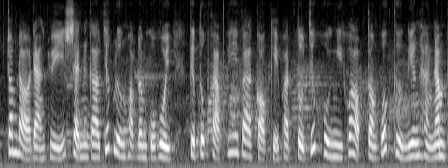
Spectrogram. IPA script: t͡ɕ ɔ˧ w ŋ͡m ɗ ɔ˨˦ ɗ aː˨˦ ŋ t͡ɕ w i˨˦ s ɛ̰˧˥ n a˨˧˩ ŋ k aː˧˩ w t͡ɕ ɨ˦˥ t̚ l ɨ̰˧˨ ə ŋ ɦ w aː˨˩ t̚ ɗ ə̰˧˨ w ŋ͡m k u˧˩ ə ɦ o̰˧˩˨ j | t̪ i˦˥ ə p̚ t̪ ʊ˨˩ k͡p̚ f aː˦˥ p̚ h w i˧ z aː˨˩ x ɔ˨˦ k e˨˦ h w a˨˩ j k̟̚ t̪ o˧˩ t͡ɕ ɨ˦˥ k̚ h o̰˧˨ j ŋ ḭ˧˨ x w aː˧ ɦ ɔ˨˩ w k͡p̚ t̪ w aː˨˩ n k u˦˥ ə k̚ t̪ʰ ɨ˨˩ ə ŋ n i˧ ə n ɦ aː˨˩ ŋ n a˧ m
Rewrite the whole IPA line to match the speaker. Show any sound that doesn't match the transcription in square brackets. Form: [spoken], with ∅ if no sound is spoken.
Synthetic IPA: t͡ɕ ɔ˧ w ŋ͡m ɗ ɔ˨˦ ɗ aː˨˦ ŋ t͡ɕ w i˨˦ s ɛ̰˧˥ n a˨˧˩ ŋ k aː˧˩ w t͡ɕ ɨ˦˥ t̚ l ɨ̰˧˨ ə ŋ ɦ w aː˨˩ t̚ ɗ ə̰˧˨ w ŋ͡m k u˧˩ ə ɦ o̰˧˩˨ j | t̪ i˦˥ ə p̚ t̪ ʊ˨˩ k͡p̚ f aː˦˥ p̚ h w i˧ [v] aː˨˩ [k] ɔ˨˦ k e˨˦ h w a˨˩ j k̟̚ t̪ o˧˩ t͡ɕ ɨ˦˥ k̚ h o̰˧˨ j ŋ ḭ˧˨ x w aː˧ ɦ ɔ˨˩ w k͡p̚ t̪ w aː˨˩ n k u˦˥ ə k̚ t̪ʰ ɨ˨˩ ə ŋ n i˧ ə n ɦ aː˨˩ ŋ n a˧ m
